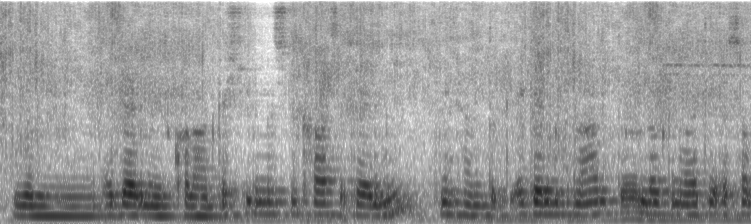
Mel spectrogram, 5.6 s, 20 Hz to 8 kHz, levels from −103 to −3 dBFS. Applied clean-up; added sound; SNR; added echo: none; Tearing; 19 dB; reverberation time 1.2 s.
